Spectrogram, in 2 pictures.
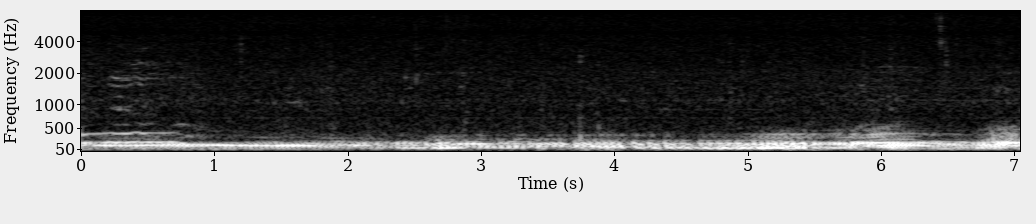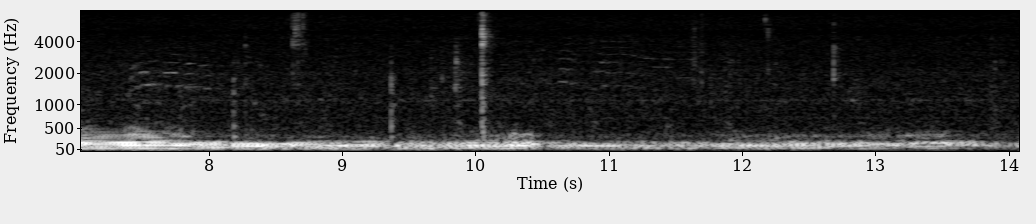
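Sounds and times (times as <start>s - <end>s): low rumbling drone: 0.0s - 14.0s
mouth clicks: 9.4s - 10.2s.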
